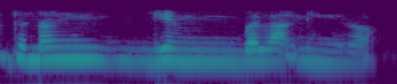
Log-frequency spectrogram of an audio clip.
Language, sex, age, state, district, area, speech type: Manipuri, female, 18-30, Manipur, Churachandpur, rural, conversation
